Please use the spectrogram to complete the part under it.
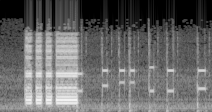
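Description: Touch-tone dialing on a telephone line: a quick run of loud keypad tones, the last held longer, then a series of quieter, evenly spaced two-note beeps.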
